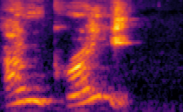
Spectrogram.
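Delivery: very high, squeaky, chirpy woman's voice. Retelling how a woman answered a greeting: imitating her high voice. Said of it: "her voice was so high".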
